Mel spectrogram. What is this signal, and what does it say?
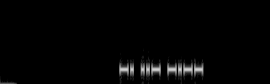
Morse code, heard as a keyed tone, about 47 wpm, 700 Hz. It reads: NUY
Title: USA Call Sign Postfixes - 3 Letters 45wpm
